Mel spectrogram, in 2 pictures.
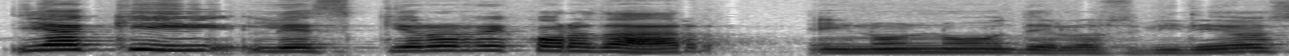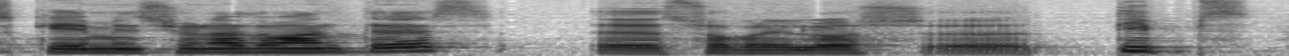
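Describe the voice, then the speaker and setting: A man teaching a French pronunciation lesson, clear and patient, repeating each example word slowly and with stress. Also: fairly high pitch, animated. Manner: addresses viewers directly, with filler "eh". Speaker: language teacher.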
